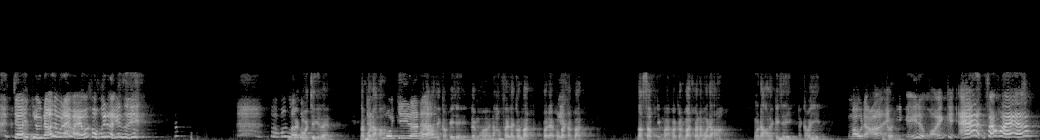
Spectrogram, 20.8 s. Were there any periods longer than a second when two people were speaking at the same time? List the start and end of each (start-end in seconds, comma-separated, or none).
none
